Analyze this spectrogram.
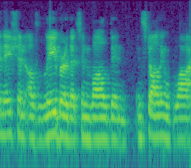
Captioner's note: microphone feedback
